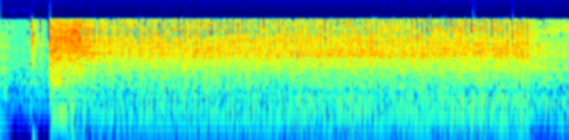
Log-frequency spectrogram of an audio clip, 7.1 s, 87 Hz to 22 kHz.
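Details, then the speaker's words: 1986 Toyota 22R carbureted engine, sat two days in cold and rain, restarted after two minutes' run: catches immediately, even steady idle, no knock or miss; owner suspects head gasket going (some water in oil). "i mean that's that's a great running little motor to just be sitting for two days in the cold and rain fired up for two minutes and shut it off and hit the key and she fires right back up to 86 22r carbureted"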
